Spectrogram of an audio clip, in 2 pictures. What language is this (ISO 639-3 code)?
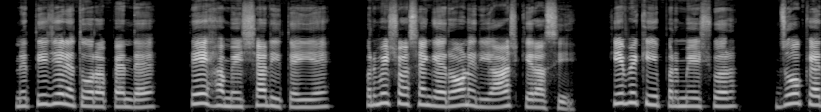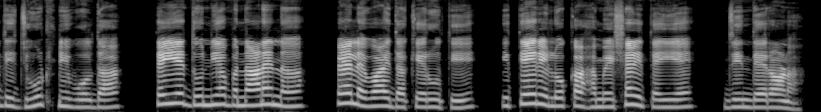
kfx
